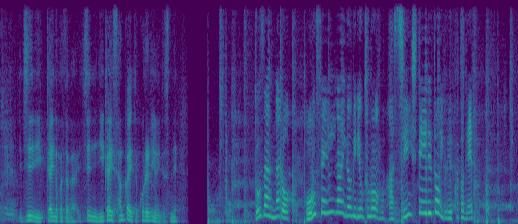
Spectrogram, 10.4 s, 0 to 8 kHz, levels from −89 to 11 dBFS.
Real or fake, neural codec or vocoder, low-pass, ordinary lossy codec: fake; codec, 16 kHz, 0.8 kbps, ZipCodec; none; none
